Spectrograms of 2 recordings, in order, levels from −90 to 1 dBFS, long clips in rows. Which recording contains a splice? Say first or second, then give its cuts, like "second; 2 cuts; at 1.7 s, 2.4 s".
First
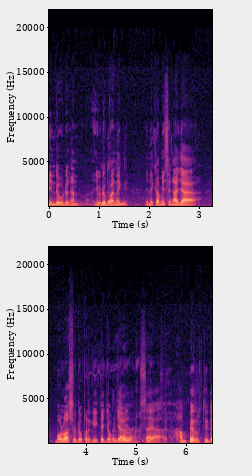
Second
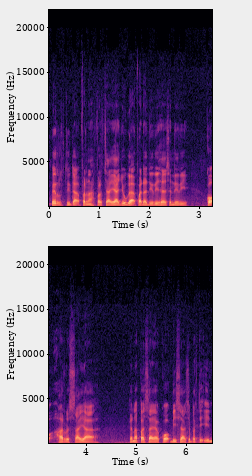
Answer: first; 1 cut; at 4.6 s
